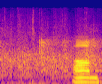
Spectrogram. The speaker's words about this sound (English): You can clap for her. Heck yeah.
